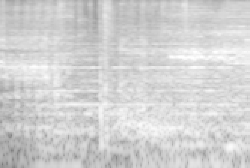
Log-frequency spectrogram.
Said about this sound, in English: The horse charges past Katie, lashing its hooves at the mountain lion.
